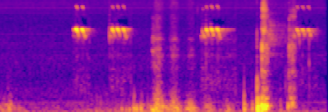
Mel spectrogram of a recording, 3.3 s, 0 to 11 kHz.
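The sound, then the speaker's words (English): Crickets chirp in four short, high trilling bursts spaced irregularly, moderately loud, with a few low thumps and rustles in between. “The 40 cricket salute.”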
